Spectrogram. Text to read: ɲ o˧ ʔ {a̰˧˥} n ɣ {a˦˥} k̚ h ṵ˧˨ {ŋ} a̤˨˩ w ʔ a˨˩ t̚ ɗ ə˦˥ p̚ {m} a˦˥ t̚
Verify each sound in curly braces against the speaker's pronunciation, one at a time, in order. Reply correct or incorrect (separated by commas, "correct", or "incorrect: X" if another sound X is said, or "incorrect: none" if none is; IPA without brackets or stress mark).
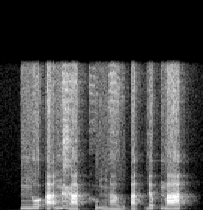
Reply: correct, incorrect: a˨˩, correct, correct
